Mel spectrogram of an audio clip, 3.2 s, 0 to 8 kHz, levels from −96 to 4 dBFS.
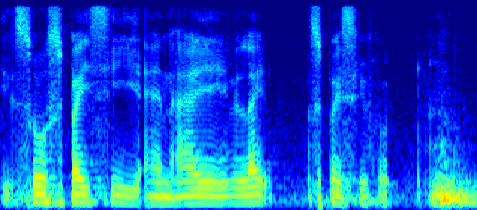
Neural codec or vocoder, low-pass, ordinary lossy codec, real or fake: codec, 16 kHz, 2 kbps, FunCodec, trained on Chinese and English, 25 frames a second; 7.2 kHz; none; fake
